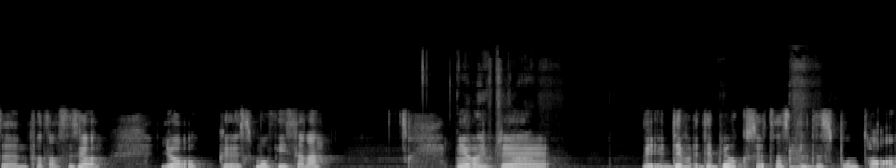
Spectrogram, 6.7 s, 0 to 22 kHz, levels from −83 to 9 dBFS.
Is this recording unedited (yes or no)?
no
